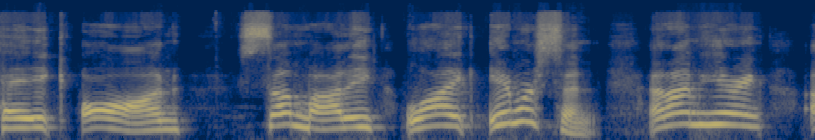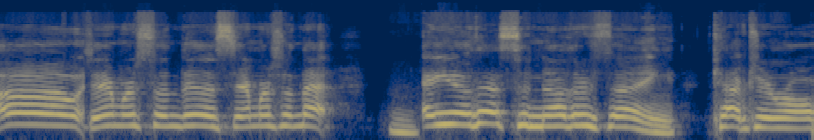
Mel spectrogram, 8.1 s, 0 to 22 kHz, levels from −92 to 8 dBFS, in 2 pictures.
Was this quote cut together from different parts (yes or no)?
yes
